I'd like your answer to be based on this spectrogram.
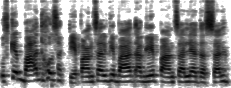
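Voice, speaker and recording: A woman's voice: medium pitch, normal speed. A woman with an Indian accent giving an explanatory lecture, mixing in English terms and rephrasing each point step by step in a didactic way. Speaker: teacher.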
